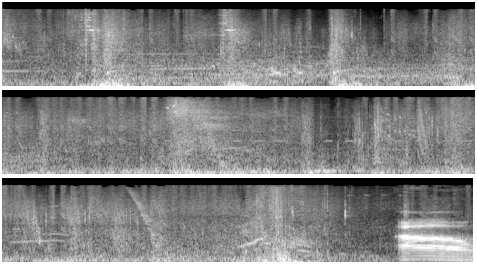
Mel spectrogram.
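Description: Gunfire and energy blasts crackle and boom in a video game.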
